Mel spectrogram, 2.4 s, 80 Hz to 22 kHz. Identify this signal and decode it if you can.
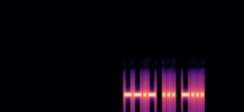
Morse code, heard as a keyed tone, about 50 wpm, 700 Hz. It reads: QSB
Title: Q-Codes with Spoken Meaning - 50wpm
